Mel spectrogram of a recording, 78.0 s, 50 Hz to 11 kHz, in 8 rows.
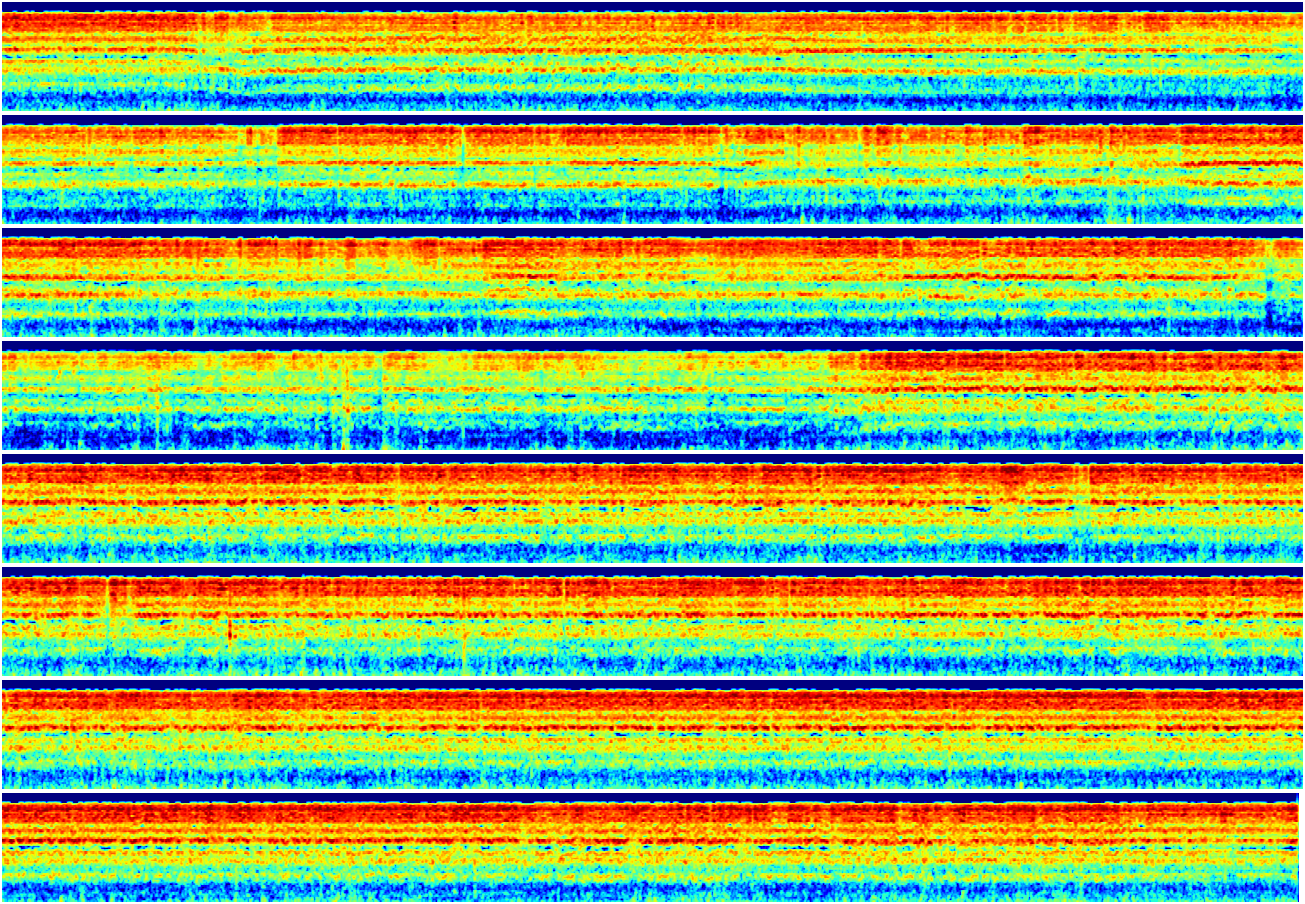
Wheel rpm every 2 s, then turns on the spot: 230, 170, 160, 160, 160, 160, 160, 170, 190, 200, 200, 200, 190, 200, 170, 120, 120, 120, 200, 210, 230, 220, 210, 230, 230, 230, 220, 220, 220, 220, 220, 230, 230, 240, 230, 230, 220, 220, 210.
none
